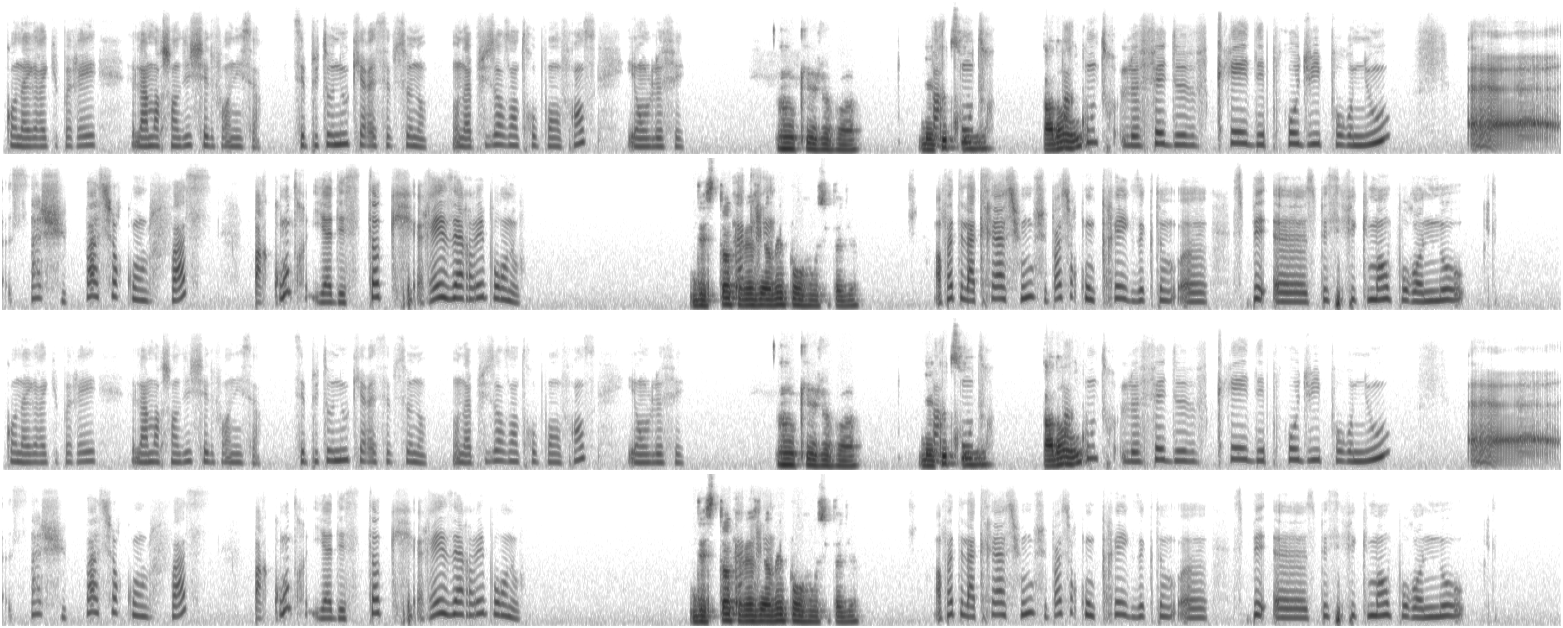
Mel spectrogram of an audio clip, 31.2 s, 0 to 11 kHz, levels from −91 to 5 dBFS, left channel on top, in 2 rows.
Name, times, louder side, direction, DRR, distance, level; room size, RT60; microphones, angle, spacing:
voice 1, 0.0-2.6 2.9-4.2 4.5-6.8 9.3-9.9 10.6-13.9 14.2-14.4 14.6-17.6 18.1-20.8 22.9-23.3 24.9-27.6 27.9-30.2, left 2 dB, 80° left, 2.7 m, -30 dB
voice 2, 7.7-8.6 9.2-9.8 10.4-10.8 22.5-24.2, right 1 dB, 5° right, 0.6 m, -18 dB
head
